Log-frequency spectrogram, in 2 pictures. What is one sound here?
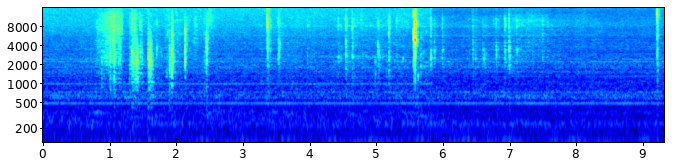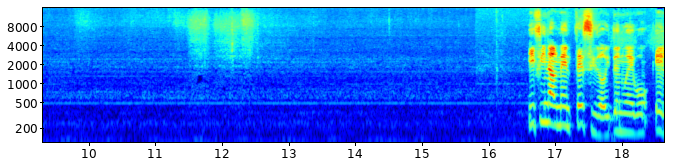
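Computer keys click softly.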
